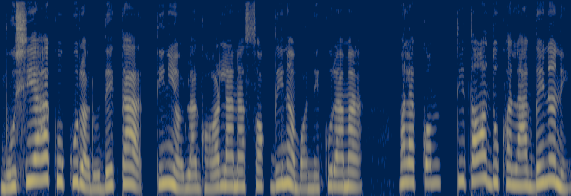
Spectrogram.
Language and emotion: Nepali, sad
